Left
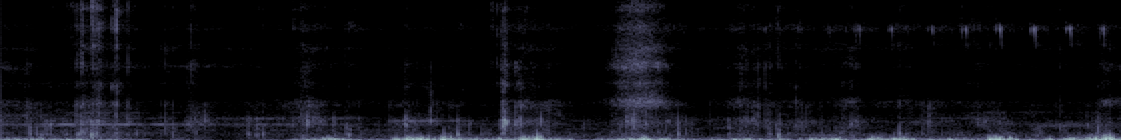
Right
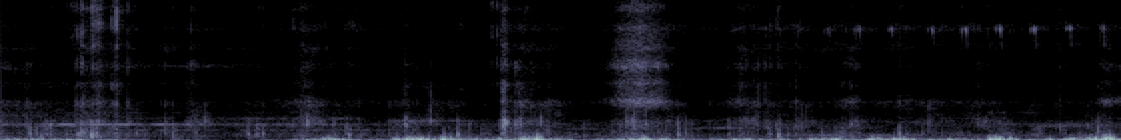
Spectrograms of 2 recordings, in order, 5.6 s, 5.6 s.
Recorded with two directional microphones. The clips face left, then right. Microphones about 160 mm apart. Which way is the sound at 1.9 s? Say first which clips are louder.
Left 1 dB; 10° right (ahead or behind).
